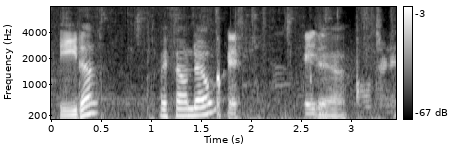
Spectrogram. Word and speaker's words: Eta: Starship is so cool which apparently is pronounced Ada I found out okay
